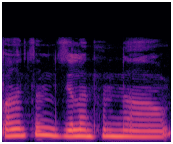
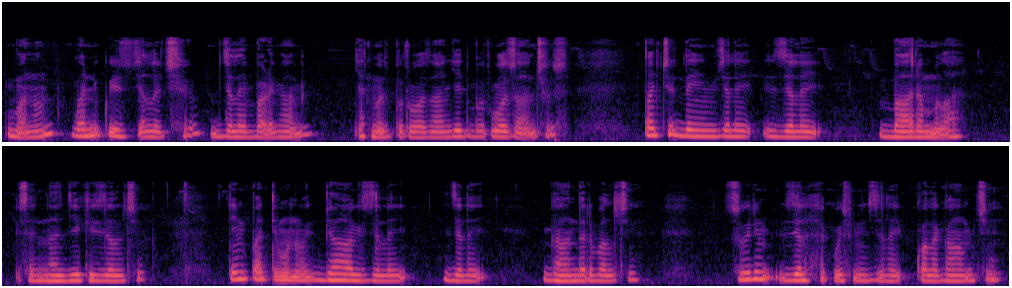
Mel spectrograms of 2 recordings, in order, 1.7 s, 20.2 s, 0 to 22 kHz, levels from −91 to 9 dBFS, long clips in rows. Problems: constant background noise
